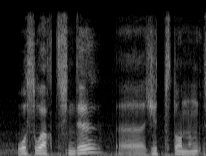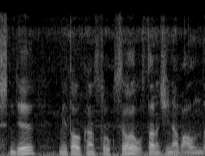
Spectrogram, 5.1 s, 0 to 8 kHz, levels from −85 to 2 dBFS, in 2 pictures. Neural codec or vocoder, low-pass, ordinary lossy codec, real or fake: vocoder, 44.1 kHz, 128 mel bands, Pupu-Vocoder; 7.2 kHz; none; fake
